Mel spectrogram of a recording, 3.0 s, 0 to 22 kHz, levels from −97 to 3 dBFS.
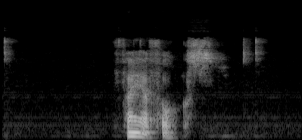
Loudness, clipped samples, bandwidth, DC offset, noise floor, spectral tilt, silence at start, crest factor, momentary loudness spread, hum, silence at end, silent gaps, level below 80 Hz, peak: -30 LUFS; under 0.1%; 7.6 kHz; under 0.1%; -77 dBFS; -5.5 dB/octave; 0.05 s; 22 dB; 24 LU; none; 0.45 s; none; -62 dBFS; -12 dBFS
